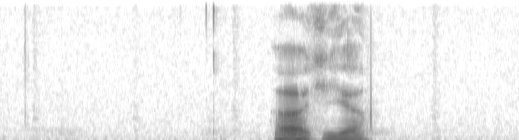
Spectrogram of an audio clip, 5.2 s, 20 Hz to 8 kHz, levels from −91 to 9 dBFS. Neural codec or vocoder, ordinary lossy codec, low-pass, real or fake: none; none; none; real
